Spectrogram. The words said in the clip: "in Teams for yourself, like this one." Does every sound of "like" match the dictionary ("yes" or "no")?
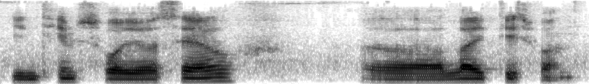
yes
